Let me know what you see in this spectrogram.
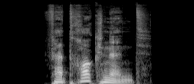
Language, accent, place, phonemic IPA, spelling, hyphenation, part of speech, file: German, Germany, Berlin, /fɛɐ̯ˈtʁɔknənt/, vertrocknend, ver‧trock‧nend, verb, De-vertrocknend.ogg
- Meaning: present participle of vertrocknen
